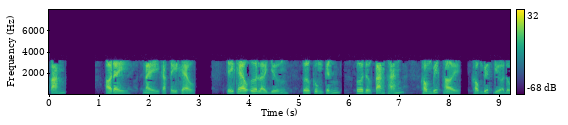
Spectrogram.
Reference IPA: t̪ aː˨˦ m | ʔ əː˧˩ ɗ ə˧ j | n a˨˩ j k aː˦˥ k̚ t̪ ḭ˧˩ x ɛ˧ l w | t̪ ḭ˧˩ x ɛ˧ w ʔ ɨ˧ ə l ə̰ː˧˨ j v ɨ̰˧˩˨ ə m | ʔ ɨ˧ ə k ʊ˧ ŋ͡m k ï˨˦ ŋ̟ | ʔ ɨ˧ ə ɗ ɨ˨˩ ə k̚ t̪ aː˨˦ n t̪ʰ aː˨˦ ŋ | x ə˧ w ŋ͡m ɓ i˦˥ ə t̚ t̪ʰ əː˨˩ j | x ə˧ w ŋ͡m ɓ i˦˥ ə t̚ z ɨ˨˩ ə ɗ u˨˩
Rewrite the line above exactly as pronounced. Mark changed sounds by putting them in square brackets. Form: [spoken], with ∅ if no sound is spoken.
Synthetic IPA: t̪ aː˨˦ m | ʔ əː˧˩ ɗ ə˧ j | n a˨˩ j k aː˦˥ k̚ t̪ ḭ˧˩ x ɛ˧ [∅] w | t̪ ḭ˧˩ x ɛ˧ w ʔ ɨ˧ ə l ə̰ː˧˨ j [z] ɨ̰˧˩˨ ə [ŋ] | ʔ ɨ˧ ə k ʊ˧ ŋ͡m k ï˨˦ ŋ̟ | ʔ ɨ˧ ə ɗ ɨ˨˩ ə k̚ t̪ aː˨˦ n t̪ʰ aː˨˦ ŋ | x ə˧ w ŋ͡m ɓ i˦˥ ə t̚ t̪ʰ əː˨˩ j | x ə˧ w ŋ͡m ɓ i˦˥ ə t̚ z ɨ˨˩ ə ɗ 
